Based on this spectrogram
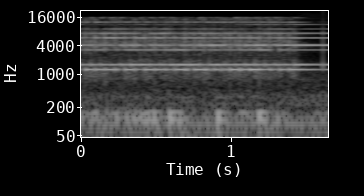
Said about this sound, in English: Oh, 1 second, my phone is ringing.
